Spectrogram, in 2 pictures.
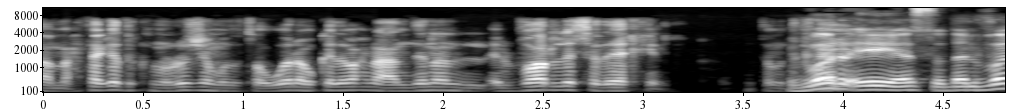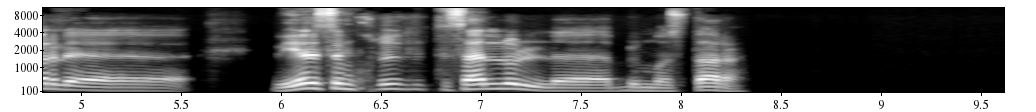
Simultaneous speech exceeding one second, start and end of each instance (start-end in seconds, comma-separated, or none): none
